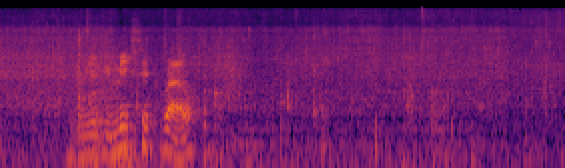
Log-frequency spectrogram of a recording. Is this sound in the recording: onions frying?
yes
